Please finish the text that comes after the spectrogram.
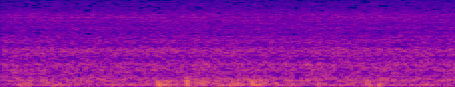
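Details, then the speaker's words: Hyundai petrol car idling with AC on after full throttle body cleaning and reset: steady low hum, rpm now stable with no hunting or surging, where previously idle went unstable when AC was switched on. "अभी AC on कर रहा है। मैं AC on है। अभी देखो अभी भी स्टेबल हो गया।"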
